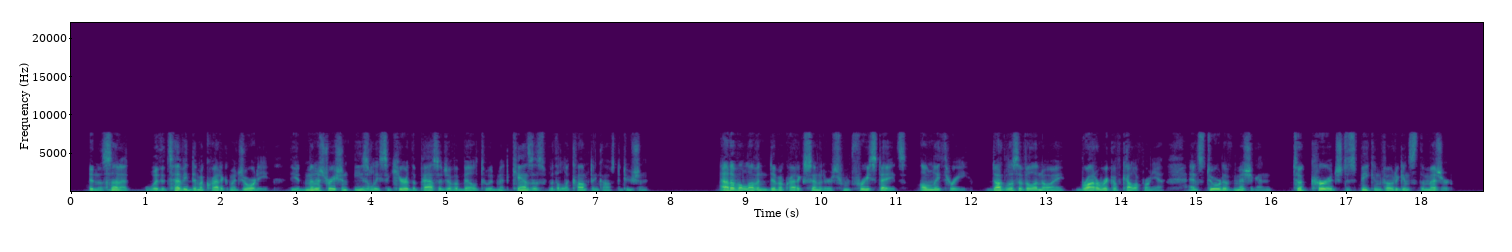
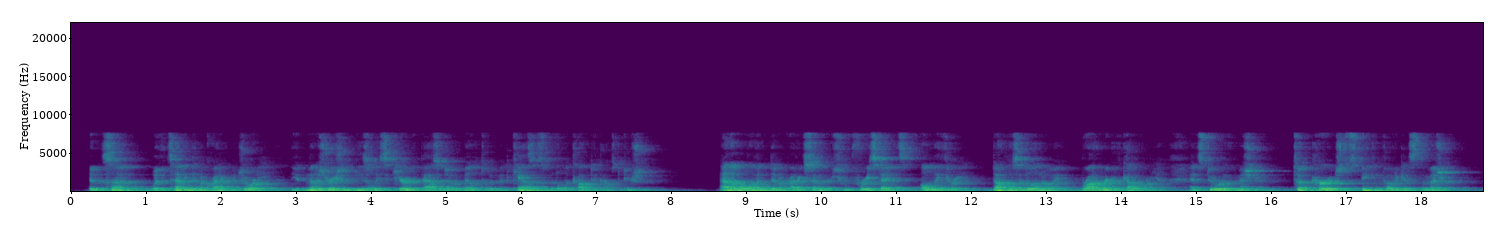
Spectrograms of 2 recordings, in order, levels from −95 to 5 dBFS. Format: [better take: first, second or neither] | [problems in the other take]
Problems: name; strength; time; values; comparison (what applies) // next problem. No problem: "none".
first | room echo; dies away in 1.1 s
